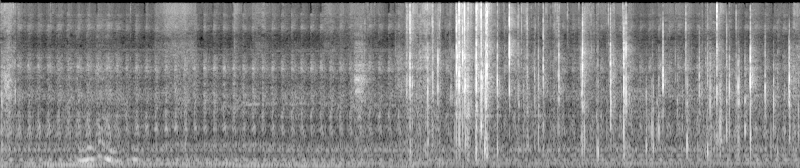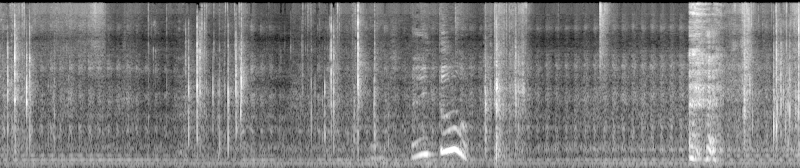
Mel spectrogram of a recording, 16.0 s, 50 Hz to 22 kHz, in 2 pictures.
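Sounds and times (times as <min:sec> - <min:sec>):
plastic packet crinkling: 0:03.9 - 0:08.8, 0:09.5 - 0:12.0, 0:12.8 - 0:13.3, 0:15.3 - 0:16.0.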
